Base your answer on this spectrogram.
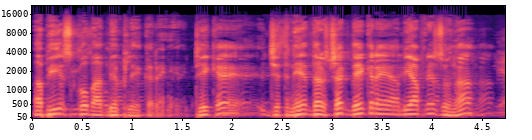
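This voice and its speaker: Somewhat breathy and with ordinary pitch variation, the voice comes in a Telangana accent. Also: man, fairly high pitch for a man. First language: Telugu (speaking Hindi). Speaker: Bible teacher. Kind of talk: religious rebuttal commentary. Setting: classroom with Bible college students.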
